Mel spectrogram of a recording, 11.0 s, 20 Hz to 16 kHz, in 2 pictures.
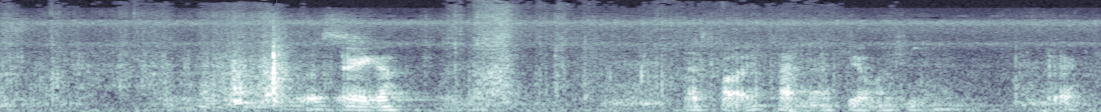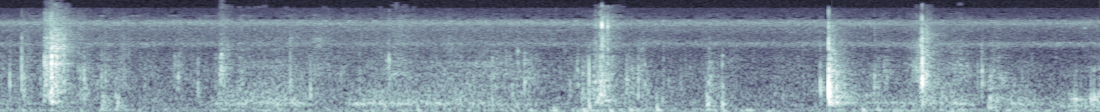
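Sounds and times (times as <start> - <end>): faint clicks and rustles of strap: 5.0 - 10.6.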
